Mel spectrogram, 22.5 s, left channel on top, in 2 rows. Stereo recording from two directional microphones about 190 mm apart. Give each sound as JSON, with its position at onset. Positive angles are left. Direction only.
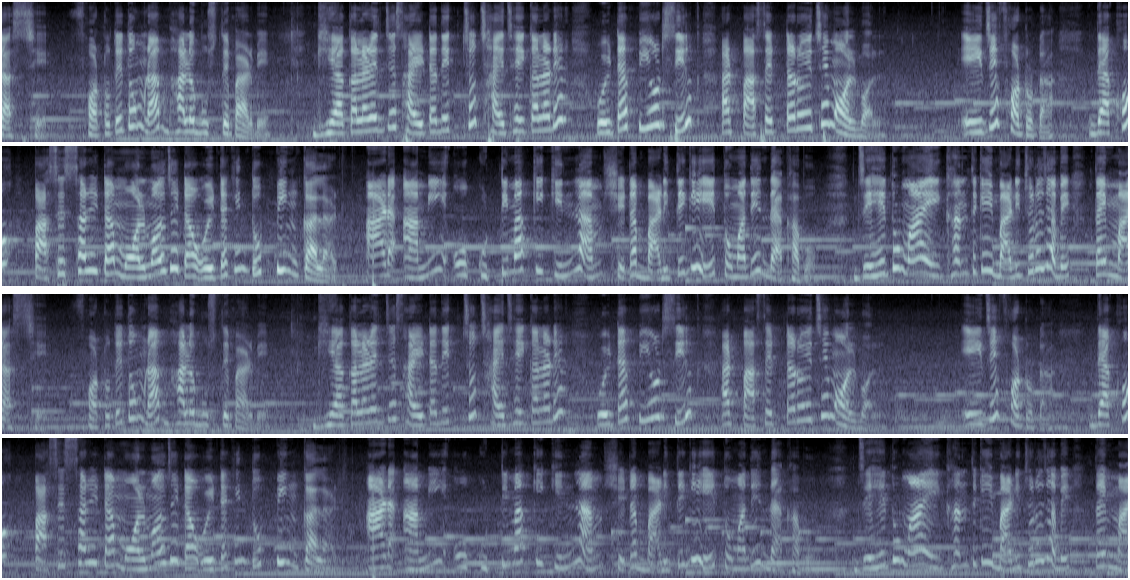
{"t": 0.0, "sound": "a woman's voice", "side_deg": 35}
{"t": 14.8, "sound": "a woman's voice", "side_deg": 50}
